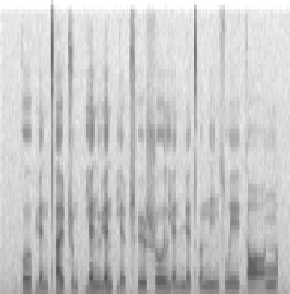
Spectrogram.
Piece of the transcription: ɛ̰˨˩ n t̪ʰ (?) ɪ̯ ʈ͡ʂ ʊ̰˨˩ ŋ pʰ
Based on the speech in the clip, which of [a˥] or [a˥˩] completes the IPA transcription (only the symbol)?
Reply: a˥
